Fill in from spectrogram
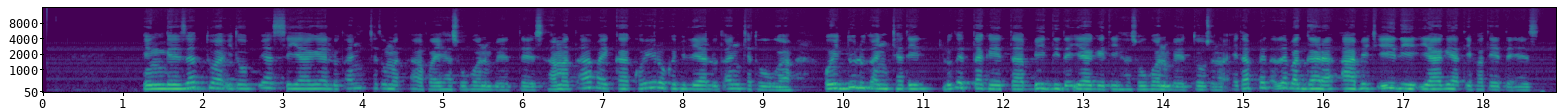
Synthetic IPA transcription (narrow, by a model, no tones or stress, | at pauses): ʔɪŋɡɪlɪzɐt̪ːʊwaːʔɪt̪o̞ːpʼːɪjasːɪjaːɡɪjalʊt̪ʼɐnt͡ʃːɐt̪ʊmɐt̪ʼːaːfɐjɦɐsʊhʊɐnbe̞ːt̪ːe̞ːshɐmɐt̪ʼːaːfɐjkːɐkɔjɪɾɔkɪfɪlːɪjalʊt̪ʼɐnt͡ʃːɐt̪uːɡa | ʔɔjd̪ːʊlʊt̪ʼɐnt͡ʃːɐt̪ɪlʊt̪ʼɛt̪ːɐke̞ːt̪ːaːbiːd̪ːɪd̪ɛʔɪjaːɡeːt̪ɪɦɐsuhɐnbe̞ːt̪ːo̞ːsɔnɐ̰ʔɛt̪ɐpːɛt̪ʼɐd̪ɛbɐɡːaːɾɐʔaːbɪt͡ʃʼiːd̪ijaːɡɪjat̪ʼɪfɐt̪e̞ːd̪ɛʔe̞ːs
